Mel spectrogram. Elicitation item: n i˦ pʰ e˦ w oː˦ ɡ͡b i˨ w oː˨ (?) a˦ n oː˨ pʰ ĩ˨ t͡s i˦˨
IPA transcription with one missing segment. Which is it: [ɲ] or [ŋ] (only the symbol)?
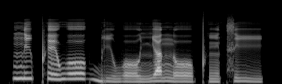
ɲ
